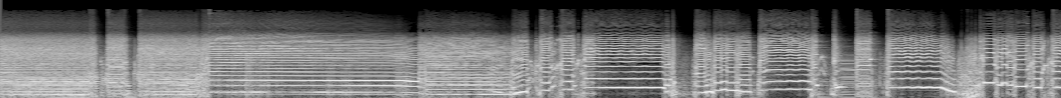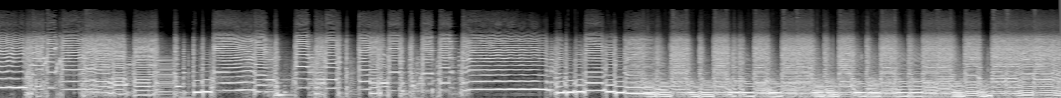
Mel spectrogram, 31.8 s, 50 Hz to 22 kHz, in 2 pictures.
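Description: Overdriven electric guitar: a Gibson Les Paul played through a Kemper Profiling Amp on a profile of a 1965 Fender Bassman at mid gain. It opens with ringing chords, moves into lead lines with held, bent notes and wide vibrato, and closes with repeated low rhythm chords.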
